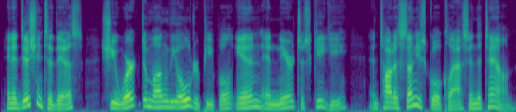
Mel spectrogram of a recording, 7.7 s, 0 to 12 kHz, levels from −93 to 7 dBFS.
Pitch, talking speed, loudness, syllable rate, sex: 155 Hz, 180 wpm, -18 LUFS, 4.6 syllables/s, male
